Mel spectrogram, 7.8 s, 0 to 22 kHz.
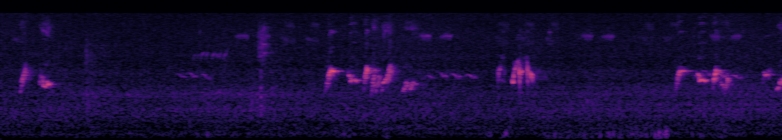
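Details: During decoy trapping on 13 October 2018, a red-whiskered bulbul gives its full song: short, lively, chirpy warbled phrases spaced a second or two apart, with faint thin notes between them.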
